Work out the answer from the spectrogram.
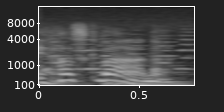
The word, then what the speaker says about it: Husqvarna: now how to say hispana you say husk like corn bar like varnish without the ish and now like nah I don't want no other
